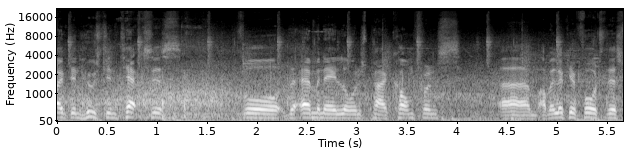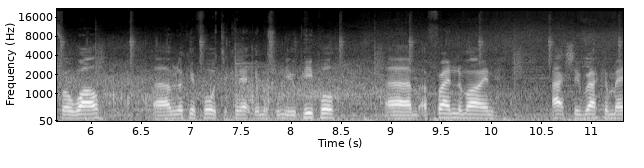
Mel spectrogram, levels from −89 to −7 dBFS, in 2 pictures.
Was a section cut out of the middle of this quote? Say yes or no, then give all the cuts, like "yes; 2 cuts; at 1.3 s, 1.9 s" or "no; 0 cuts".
no; 0 cuts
